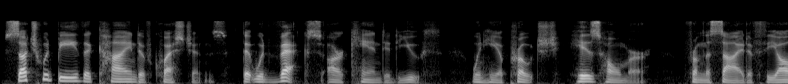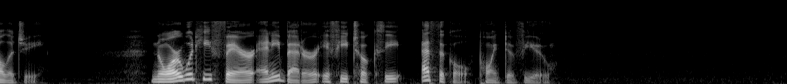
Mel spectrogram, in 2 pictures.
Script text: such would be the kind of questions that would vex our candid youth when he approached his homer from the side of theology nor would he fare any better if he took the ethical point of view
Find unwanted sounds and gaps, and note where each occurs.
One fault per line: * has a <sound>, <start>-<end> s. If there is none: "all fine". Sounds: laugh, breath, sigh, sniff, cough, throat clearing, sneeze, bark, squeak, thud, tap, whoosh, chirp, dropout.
all fine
